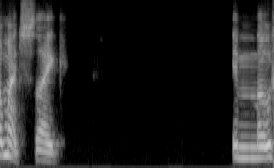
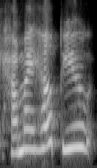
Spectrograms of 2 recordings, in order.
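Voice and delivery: high, louder receptionist voice; front desk greeting; 10 semitones higher, 6 dB louder than usual. Retold or imitated. Front desk girl answering the elevator call, high polite greeting. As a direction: imitate a receptionist's high-pitched phone greeting.

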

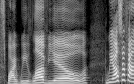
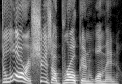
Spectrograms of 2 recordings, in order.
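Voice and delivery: imitating Joe Gorga; 5 dB louder than usual. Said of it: "Joey Gorga, what'd you say".

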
